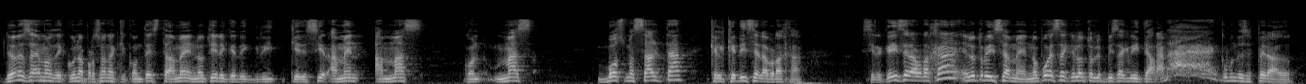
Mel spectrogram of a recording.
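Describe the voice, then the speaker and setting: Rabbi guy teaching talmud, gravelly voice, keeps asking if everyone follows. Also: on the high side, very animated, a little fast. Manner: explains texts, often checks understanding with "¿hon?". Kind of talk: informal Talmud class.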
